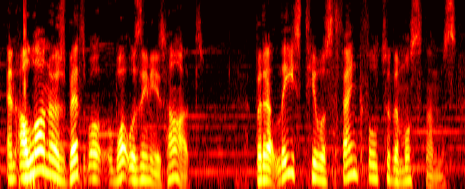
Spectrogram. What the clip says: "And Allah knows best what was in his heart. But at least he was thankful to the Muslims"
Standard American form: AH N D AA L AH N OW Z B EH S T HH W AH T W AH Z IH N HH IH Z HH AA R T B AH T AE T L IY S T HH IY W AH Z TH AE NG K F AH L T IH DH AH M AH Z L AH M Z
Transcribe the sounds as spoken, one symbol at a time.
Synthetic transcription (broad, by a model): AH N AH L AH N OW Z B EH S T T W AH T W AH Z IH N IH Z HH AA R T B AH T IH T L IY S T HH IY W AH Z TH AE NG K F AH L T IH DH AH M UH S L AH M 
